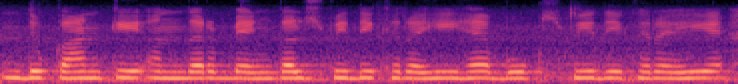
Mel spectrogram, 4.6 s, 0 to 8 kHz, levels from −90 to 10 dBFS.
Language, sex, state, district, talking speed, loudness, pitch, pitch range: Hindi, male, Gujarat, Valsad, 170 wpm, -14 LUFS, 230 Hz, 225-235 Hz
